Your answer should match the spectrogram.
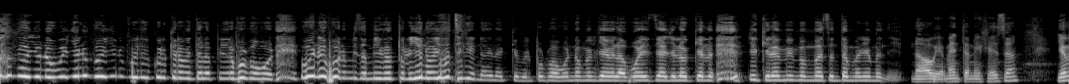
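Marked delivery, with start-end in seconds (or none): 0.0-8.7 hammed-up high, loud whine begging for mercy; panicked pleading. Joking that he begged the civil protection officers, mock-panicked whining. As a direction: plead like a mock crybaby, starting high and loud, settling into a whimper. Mock plea to police, never said.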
